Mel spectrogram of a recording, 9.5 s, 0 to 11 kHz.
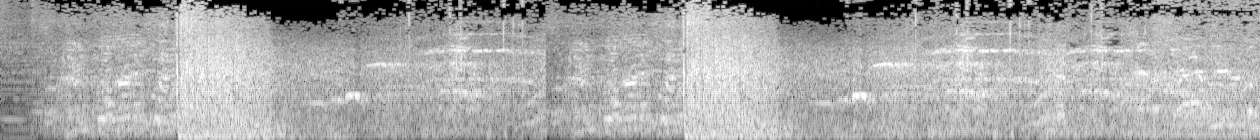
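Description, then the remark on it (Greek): A bomb placed on a bench outside a shop explodes with a loud boom across a busy street in Istanbul, Turkey, about 200 metres from the Greek consulate; a second blast follows a few seconds later, with crowd chatter and shouting underneath and continuing afterward. “Πάμε να ακούσουμε την έκρηξη.”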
